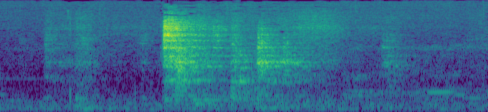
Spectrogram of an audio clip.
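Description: A sudden sharp clatter a little under a second in, dying away quickly, followed by a smaller one about half a second later.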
